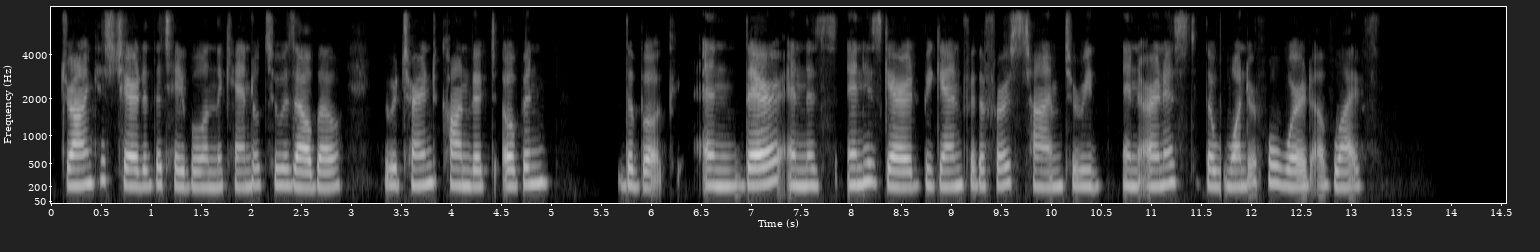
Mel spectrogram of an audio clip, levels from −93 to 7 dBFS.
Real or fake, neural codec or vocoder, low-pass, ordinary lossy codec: fake; codec, 16 kHz, 16 kbps, FunCodec, trained on LibriTTS, 50 frames a second; 7.2 kHz; AAC, 48 kbps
